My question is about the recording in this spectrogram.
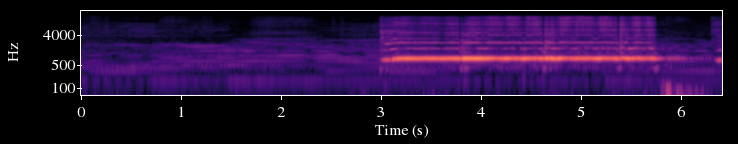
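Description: A bansuri, the Indian side-blown bamboo flute, enters about halfway with one long, loud, breathy held note in a Hindustani classical performance. Before it, only a soft steady drone is heard.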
